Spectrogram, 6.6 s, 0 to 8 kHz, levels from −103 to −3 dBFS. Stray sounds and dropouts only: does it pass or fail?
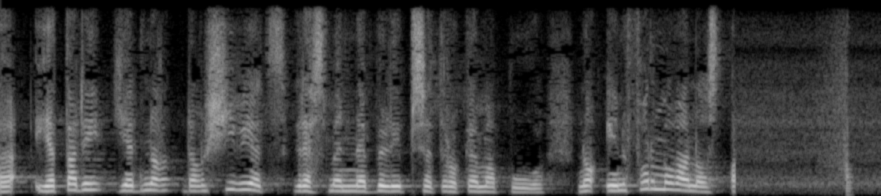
fail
